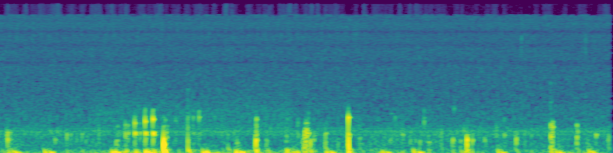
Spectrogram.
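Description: Quiet, irregular low gurgles and pops in a hushed room: ordinary stomach growling, normal bowel sounds.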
